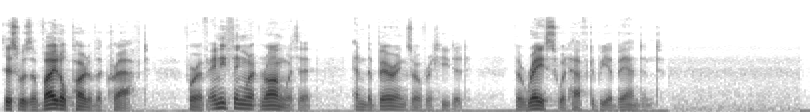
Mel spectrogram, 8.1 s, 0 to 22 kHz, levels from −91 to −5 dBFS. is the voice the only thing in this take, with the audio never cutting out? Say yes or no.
yes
